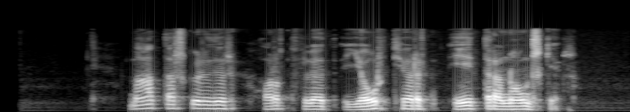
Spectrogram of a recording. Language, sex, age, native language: Icelandic, male, 30-39, Icelandic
